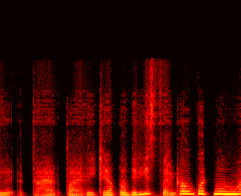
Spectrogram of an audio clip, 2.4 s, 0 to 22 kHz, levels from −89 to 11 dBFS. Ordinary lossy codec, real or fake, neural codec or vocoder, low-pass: Opus, 32 kbps; fake; codec, 44.1 kHz, 0.9 kbps, DAC; 14.4 kHz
